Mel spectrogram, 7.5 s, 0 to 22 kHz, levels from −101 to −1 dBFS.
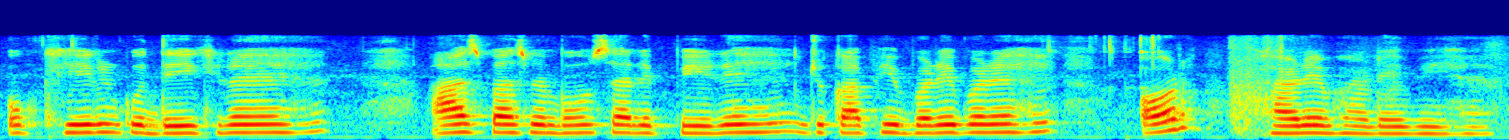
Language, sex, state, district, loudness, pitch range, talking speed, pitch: Hindi, female, Uttar Pradesh, Muzaffarnagar, -17 LUFS, 210-230 Hz, 165 wpm, 220 Hz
